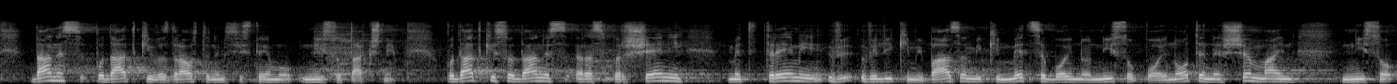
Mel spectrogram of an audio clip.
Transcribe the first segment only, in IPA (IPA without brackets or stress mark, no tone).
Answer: d̪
